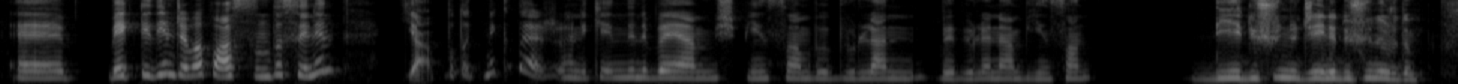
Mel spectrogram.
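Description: Speaking at a moderate pace, a woman has an unremarkable speaking voice with lively intonation. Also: fairly high pitch for a woman. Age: 30s. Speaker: psychologist working in media. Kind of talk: casual chat.

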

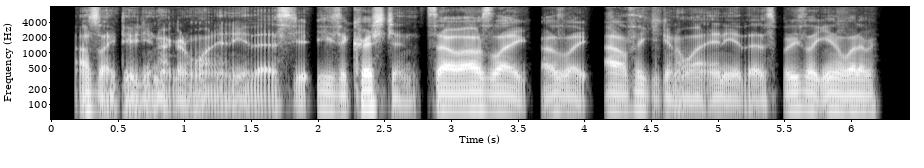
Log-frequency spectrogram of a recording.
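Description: A man with a very deep, low pitch and vocal fry talks at a very fast pace with hardly any pauses. The sound is dry and close with no echo. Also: ordinary pitch variation. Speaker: comedian. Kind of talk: casual chat. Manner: halting.

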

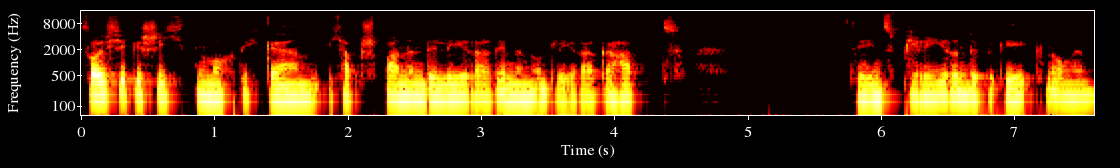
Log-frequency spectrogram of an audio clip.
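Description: Her voice is a dark, mellow tone with very deep, low pitch, somewhat breathy. The woman speaks at a moderate pace in a monotone, flat intonation. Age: 50s. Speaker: actress and director. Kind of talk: interview.

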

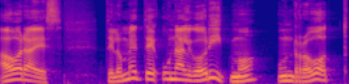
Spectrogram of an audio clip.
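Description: A man talks at a fairly slow pace in a normal speaking voice with lively intonation. The recording is very clean, with a silent background. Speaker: podcast co-host. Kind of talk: casual chat.

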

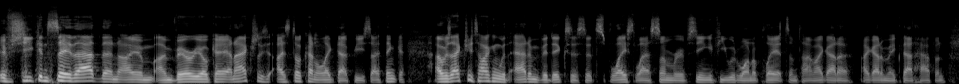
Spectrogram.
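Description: A man speaking at a very fast pace with an American accent, animated tone and lively intonation. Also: fairly low pitch for a man, hardly any pauses, dry, close sound with no echo, very clean recording, silent background. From North Dakota (Minot), US Upper Midwest. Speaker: composer and music theory doctoral student. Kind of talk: casual interview conversation. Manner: animated, laughs often.

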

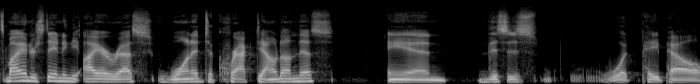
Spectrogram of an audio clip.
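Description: With an American accent, a man has an unremarkable speaking voice at a medium pitch with ordinary pitch variation, in a dry, close sound with no echo on a very clean recording with a silent background. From Massachusetts. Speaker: podcast co-host. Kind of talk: casual chat.

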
